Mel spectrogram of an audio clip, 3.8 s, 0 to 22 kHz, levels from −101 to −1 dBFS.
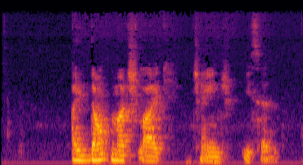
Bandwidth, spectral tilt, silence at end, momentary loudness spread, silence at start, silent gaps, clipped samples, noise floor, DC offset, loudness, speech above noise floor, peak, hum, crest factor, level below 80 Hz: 14.5 kHz; -8 dB/octave; 0.3 s; 14 LU; 0.9 s; none; under 0.1%; -58 dBFS; under 0.1%; -22 LUFS; 38 dB; -4 dBFS; none; 18 dB; -48 dBFS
